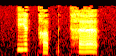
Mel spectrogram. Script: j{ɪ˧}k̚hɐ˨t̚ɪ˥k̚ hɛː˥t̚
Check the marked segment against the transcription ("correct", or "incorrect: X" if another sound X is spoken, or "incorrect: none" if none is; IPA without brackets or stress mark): incorrect: ɪ˥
